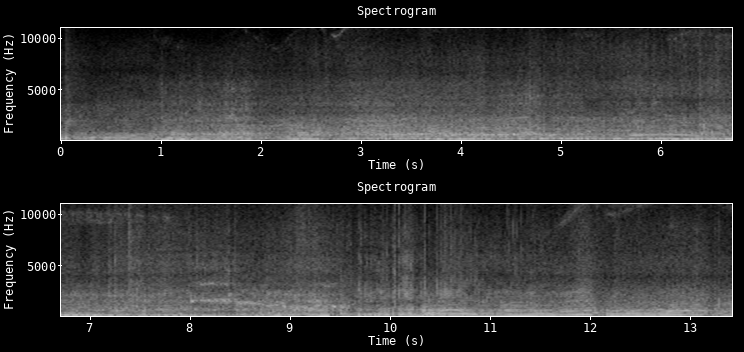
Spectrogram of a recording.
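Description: A turbocharged four-cylinder rally car revs hard, shifting gears as it climbs uphill.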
